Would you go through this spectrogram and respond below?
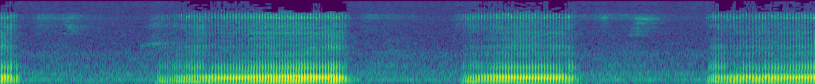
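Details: Snoring French Bulldog in a quiet room: three harsh, vibrating inhalations of under a second each, low and droning with a slight wavering pitch, spaced by brief near-silent gaps.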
